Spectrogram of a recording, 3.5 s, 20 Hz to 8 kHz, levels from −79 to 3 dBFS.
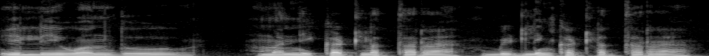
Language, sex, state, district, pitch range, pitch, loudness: Kannada, male, Karnataka, Bidar, 120-140 Hz, 130 Hz, -18 LUFS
